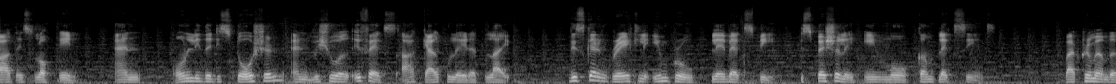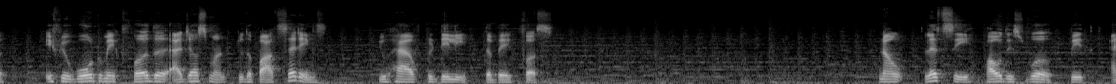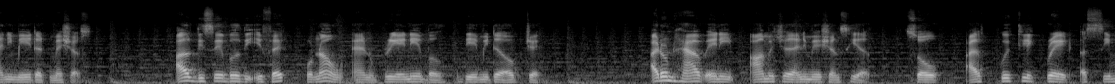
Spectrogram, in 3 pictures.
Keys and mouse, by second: 1.3 click, 4.8 click, 6.5 space, 10.7 space, 13.1 click, 15.6 click, 16.9 click, 17.7-19.0 drag, 24.1 click, 25.3-26.7 drag, 27.5 click, 28.2 click, 32.2 click.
